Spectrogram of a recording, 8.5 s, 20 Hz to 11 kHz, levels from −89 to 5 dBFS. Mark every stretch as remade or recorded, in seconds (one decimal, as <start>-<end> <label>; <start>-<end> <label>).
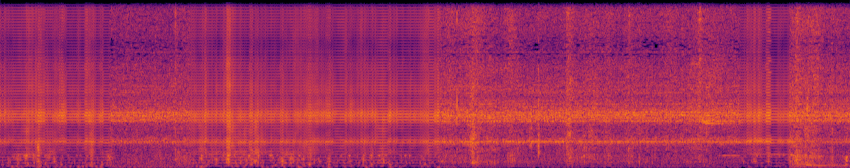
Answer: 0.0-1.1 remade; 1.1-1.9 recorded; 1.9-4.4 remade; 4.4-7.4 recorded; 7.4-7.9 remade; 7.9-8.5 recorded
